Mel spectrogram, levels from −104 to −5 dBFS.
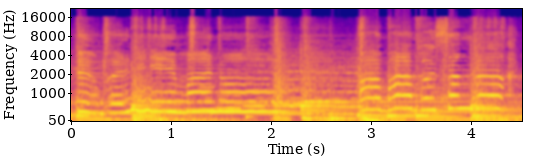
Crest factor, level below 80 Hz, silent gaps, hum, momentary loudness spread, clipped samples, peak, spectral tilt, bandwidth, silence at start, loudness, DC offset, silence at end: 8 dB; -20 dBFS; none; none; 4 LU; 2%; 0 dBFS; -6 dB/octave; 17 kHz; 0 s; -9 LUFS; under 0.1%; 0 s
